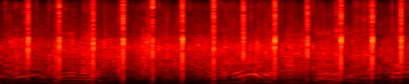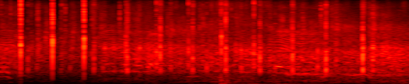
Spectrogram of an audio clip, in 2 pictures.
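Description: Spectators clapping in a steady rhythm, about three to four claps a second, with shouting voices over it; the clapping thins out near the end.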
